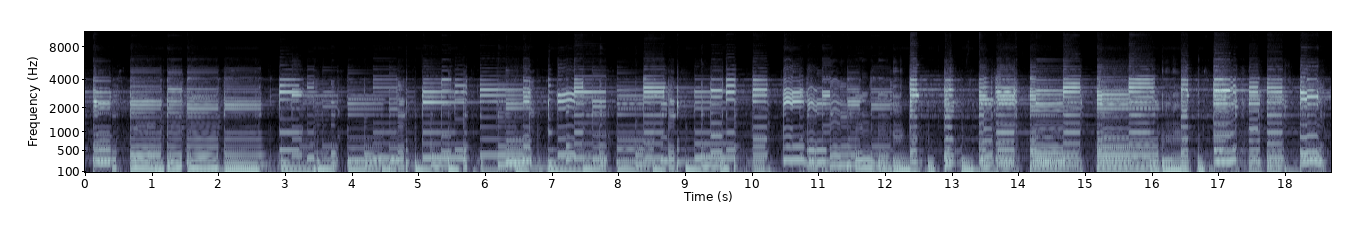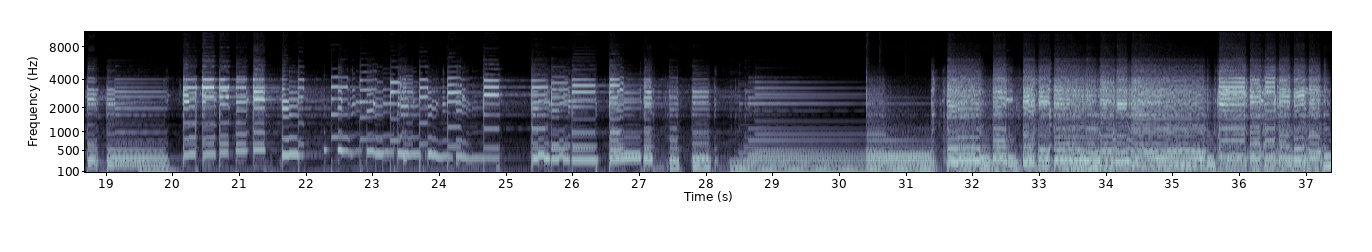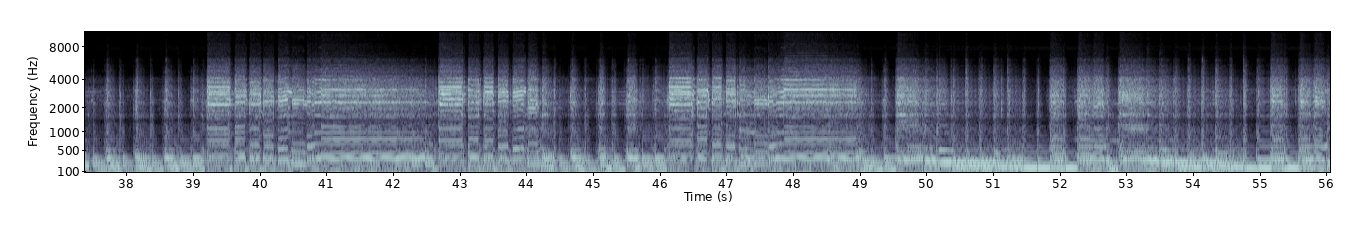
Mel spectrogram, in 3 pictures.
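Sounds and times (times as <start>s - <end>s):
overdriven electric guitar playing: 0.0s - 56.0s.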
